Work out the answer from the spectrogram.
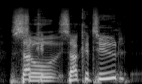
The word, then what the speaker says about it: suckitude: Suckitude? It's spelt as suck-it-ood. Suckitude. Suckitude.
